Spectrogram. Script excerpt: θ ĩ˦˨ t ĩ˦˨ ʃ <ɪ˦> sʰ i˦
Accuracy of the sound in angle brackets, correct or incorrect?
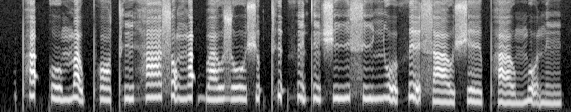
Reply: incorrect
